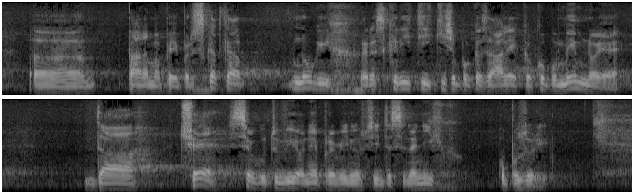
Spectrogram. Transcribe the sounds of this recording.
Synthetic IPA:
panamapɛjpɛɾskɾaːt̪kamnoːɡixɾaskɾiːt̪ikisɔpɔkazaːlɛkakoːpɔmẽmbnɔjɛ | d̪at͡ʃɛsɛuɡɔt̪ɔʋiːjɔnɛpɾaʋilnɔst̪id̪asɛnaɲix | ɔpɔzɔɾḭ

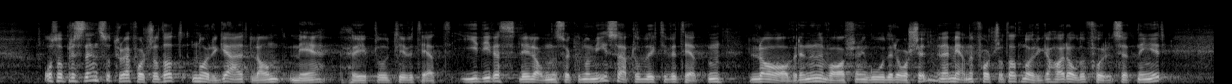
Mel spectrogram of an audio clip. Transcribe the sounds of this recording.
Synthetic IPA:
ɔsɔpʰɾɛsɪd̪ɛnt̪sɔt̪ʰɾuːjæɪfɔʈʂɑt̪ːɑt̪nɔɾɡəæɾɛt̪lɑnːmɛhœʏpʰɾʊd̪ʉk̚t̪ʰɪʋɪt̪ʰeːt̪ | ɪd̪ɪʋɛst̪lɪəlɑnːənəsœkʊnʊmiːsɔæɾpʰɾʊd̪ʉk̚t̪ʰɪʋɪt̪ʰeːt̪n | lɑːʋəɾənɛnʋɑːɾfɾɑɛnɡuːd̪eːloːʂiːd̪n̩mɛnjæɪmeːnəɾfɔʈʂɑt̪ːɑt̪nɔɾɡəɦɑɾɑlːəfɔɾʉːt̪sɛt̪nɪŋəɾ

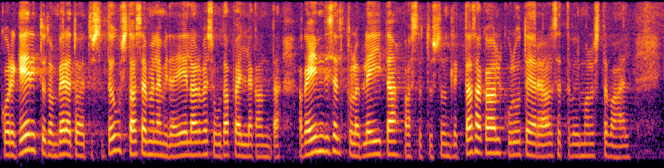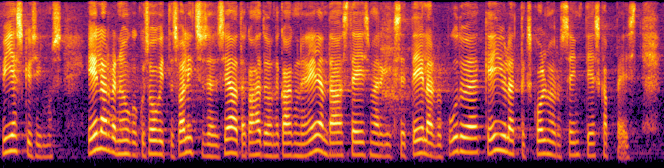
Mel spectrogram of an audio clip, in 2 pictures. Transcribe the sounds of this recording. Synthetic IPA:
ko̞riɡ̥e̞ːɾit̪ːˑud̪o̞mpe̞ɾe̞t̪o̞e̞t̪ːˑu̥st̪et̪ɤwst̪ɑse̞me̞le̞mid̪̥ɑe̞ːlɑrve̞suːd̪ɑb̥vælʲjɑkɑnd̪̥ɑ | ɑɡ̥ɑe̞nd̪̥ise̞lt̪ːule̞b̥le̞jd̪̥ɑvɑst̪ut̪ːˑust̪und̪lik̚t̪ɑsɑɡɑːlkulud̪̥e̞jɑɾe̞ɑːlse̞t̪ːˑe̞vɤjmɑlust̪e̞vɑɦe̞l | viːjeskysimus | e̞ːlɑrve̞nɤwɡo̞ɡ̥uso̞ːvit̪ːˑɑsvɑlʲit̪sus̬e̞se̞ɑd̪̥ɑkɑɦe̞t̪uhɑnd̪̥e̞kɑɦe̞kymnene̞lʲjɑnd̪̥ɑɑːst̪ɑe̞ːsmæɾɡikse̞t̪ːe̞ːlɑrve̞puːd̪̥ujɑkːe̞jylet̪ːˑɑksko̞lmepro̞t̪se̞nʲt̪ːˑie̞skɑpːˑe̞̰ːst̪

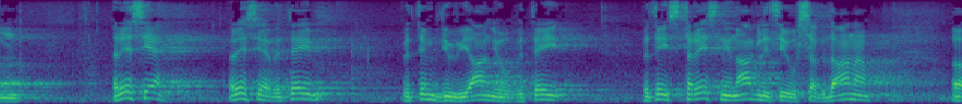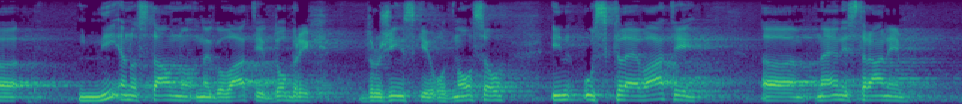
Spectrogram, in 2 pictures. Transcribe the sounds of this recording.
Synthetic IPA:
ɾeːsjɛ | ɾeːsjɛʋət̪ɛj | ʋət̪eːmd̪iwjaːnjuʋət̪ɛj | ʋət̪ɛjst̪ɾeːsninaːɡlit̪siuwsaɡd̪aːna | niʔɛnɔst̪aːwnɔnɛɡɔʋaːt̪id̪ɔːbɾix | d̪ɾuʒinskixɔd̪nɔːsɔw | inusklajɛʋaːt̪i | naɛːnist̪ɾaːni

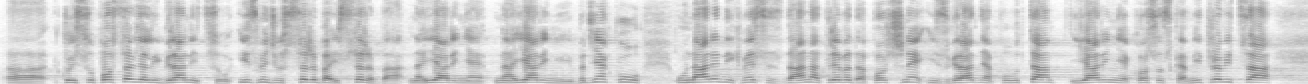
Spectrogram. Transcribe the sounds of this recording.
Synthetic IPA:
ko̞jisupo̞st̪aʋʎaliɡɾanit̪suizme̞d͡ʑusr̩baisr̩banajaɾiɲenajaɾiɲuibr̩ɲaku | unaːɾe̞d̪nixmje̞se̞t̪sd̪aːnat̪ɾe̞bad̪apo̞t͡ʃne̞ʔizɡɾaːd̪ɲapuːt̪ajaɾiɲeko̞soʋskamit̪ɾo̞ʋit̪sa

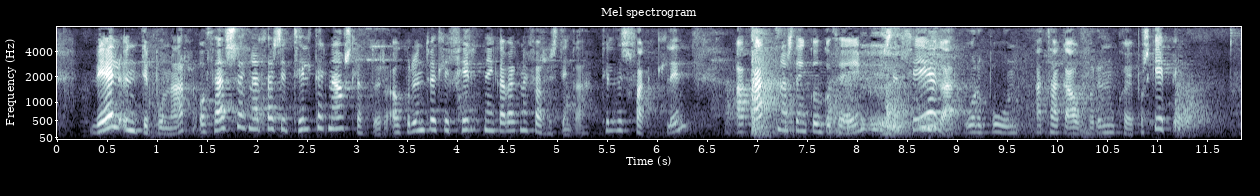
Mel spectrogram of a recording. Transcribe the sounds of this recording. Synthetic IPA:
vɛːlʏnt̪ɪɾpunaɾɔɣθɛsːvɛknɛɾt̪θɛsːɪt̪ʰɪlt̪ʰɛhknɪafst̪lœht̪ʏɾa̰wkɾʏnt̪vɛt̪lɪfɪɾt̪niŋkavɛknafjawɾ̥rfɪst̪iŋka̰t̪ʰɪlθɛsfakt̪lɪn | aðkaknast̪ejŋkʏŋkʏθeːjmsɛmθɛːɣa̰ɾvɔɾʏpuːnaðt̪ʰaːkaaːwfœɾʏnʏmkʰœːɥpawscɪːpɪ̰

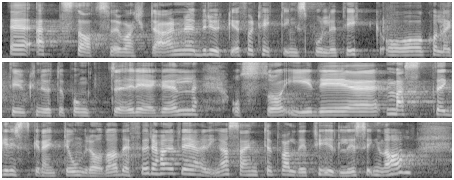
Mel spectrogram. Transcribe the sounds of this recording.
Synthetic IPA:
ʔɛt̪st̪ɑːt̪sfœɾʋɑlt̪əɳbɾʉːkəɾfɔʈʰɛk̪ːɪŋspʰʊlɪt̪ʰɪkʰːɔkʰɔlːɛk̚t̪ʰiːʋkʰnʉːt̪əpʰʊŋkt̪ɾeːɡəlʔɔsɔʔɪd̪ɛmɛst̪ɡɾɪsɡɾɛnt̪əʊmɾoːd̪əd̪æɾfɔɾɦɑɾːɛjeːɾɪŋɑsɛnt̪ɛt̪ʋɛld̪ɪt̪ʰyːd̪əlɪsɪŋnɑːl

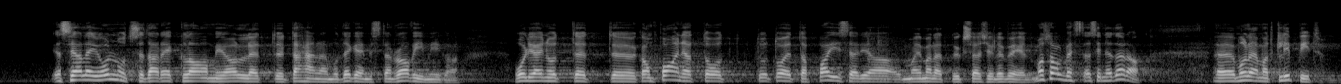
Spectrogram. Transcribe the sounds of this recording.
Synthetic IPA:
jɑseɑle̞jo̞lnud̪̥se̞d̪̥ɑɾe̞klɑːmiɑlːe̞t̪ːˑt̪ːæɦænemut̪e̞ɡ̥e̞mist̪enrɑvimiɡ̥ɑ̰ | o̞lʲiɑjnult̪ːˑe̞t̪ːkɑmpːɑːnʲiɑt̪ːot̪o̞e̞t̪ːˑɑb̥̚pɑjseɾjɑmɑejmælet̪ːˑɑyksɑsʲjuleve̞ːlmɑsɑlve̞st̪ɑsinneːd̪æɾɑ | mɤle̞mɑd̪̥̚klipːid̪̥

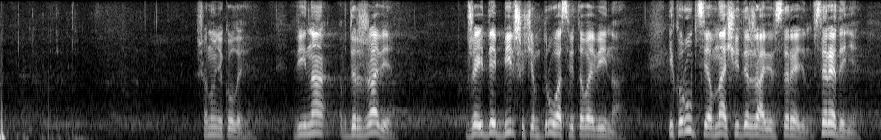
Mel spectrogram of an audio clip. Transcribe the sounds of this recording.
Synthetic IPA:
ʃɐnɔwnʲikɔlˠɛɦʲi | ʋʲijnɑwd̪erʒɑʋʲi | wʒɛjd̪ɛbʲilʲʃɛt͡ʃɛmd̪ɾuɦɐsʲʋʲit̪ɔʋɛʋʲijnɑ̰ | ikɔɾupt͡sʲijɐwnɑʃʲijd̪erʒɑʋʲiswseɾɛd̪ɪnʲḭ

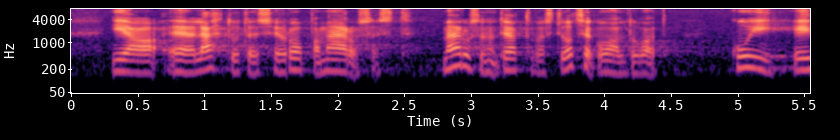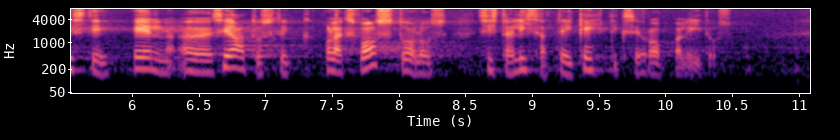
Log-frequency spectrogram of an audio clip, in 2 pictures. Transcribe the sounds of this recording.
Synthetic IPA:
jɑlæht̪ud̪̥e̞se̞wɾo̞ːpːˑɑmæːɾuse̞st̪ | mæːɾuse̞d̪nt̪eɑt̪ːˑɑvɑst̪io̞t̪se̞ko̞ɦɑld̪uvɑd̪̥ | kuje̞ːst̪ie̞ːlnse̞ɑd̪̥usliko̞le̞ksvɑst̪uo̞lusː | iːst̪ɑliht̪sɑlt̪ːˑe̞jke̞ht̪ikse̞wɾo̞ːpˑːɑ̰lḭːd̪̥us

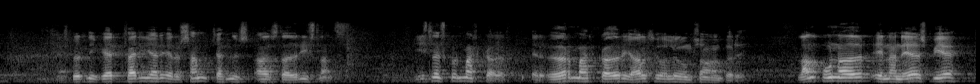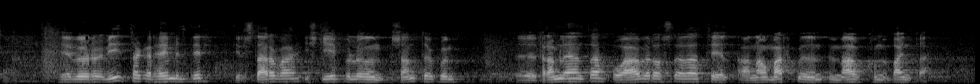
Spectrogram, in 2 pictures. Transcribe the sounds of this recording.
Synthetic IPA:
ɛnspʏɾt̪niŋkvɛɾ̥kʰvɛɾjaɾɛɾʏsamcʰɛhpnʏsaðst̪aːðʏɾist̪la̰nt̪s | ist̪lɛnskʏɾmar̥kaðʏɾ̥ɛɾœːɾmar̥kaðʏɾialfjɔɣalœɣʏmsaːmanpʏɾðɪ̰ | lant̪̚puːnaðʏɾɪnːanɛːɛspjɛ | hɛvʏɾviːðt̪ʰaːkaɾ̥ɦeːjmɪlt̪ɪɾ̥ | t̪ʰɪlst̪aɾvaiscɪːpʏlœːɣʏmsamt̪ʰœːkʏm | fɾamlejðant̪aɔɣaːvʏɾaðst̪aðat̪ʰɪla̰ðnaːwmar̥kmœðʏmʏmaːvkʰɔːmʏpajnt̪a̰

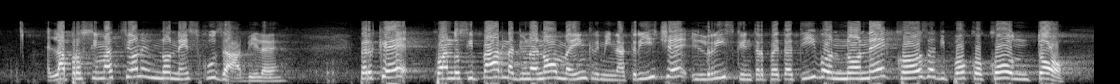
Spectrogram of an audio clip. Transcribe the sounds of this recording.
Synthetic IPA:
lapːɾosːimat̪sːjoːnenonɛskuza̰ːbile | perkekːwand̪osiparlad̪iunanɔmːeiŋkɾiminat̪ɾiːt͡ʃeilriskʲjoint̪erpɾet̪at̪iːvononɛkːɔːzad̪ipɔːkokont̪o

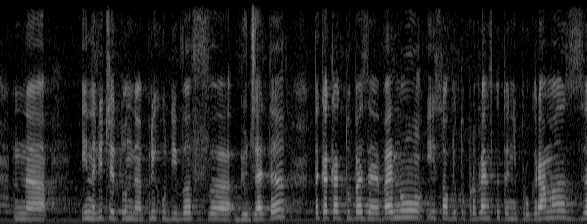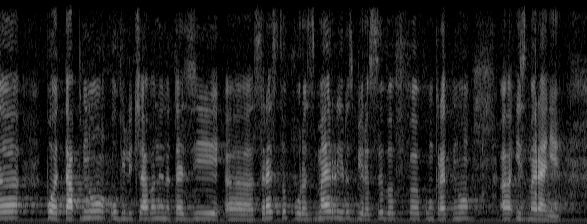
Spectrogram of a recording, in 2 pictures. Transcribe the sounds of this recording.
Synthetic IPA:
nɐ | inɐlit͡ʃiɛt̪onɐpɾixod̪ivəfbjud͡ʒɛt̪ə | t̪ɐkakak̚t̪obɛzɐjɐvɛnoisɔɡlɛt̪ʊpɾɐvlɛnskət̪ənipɾoɡɾaməzɐpoɛt̪apnoːvɛlit͡ʃavɐnɛnɐt̪ɛzi | sɾɛt̪st̪vəpoɾɐzmɛɾiɾəzbiɾəsɛvəfkoŋkɾɛt̪no | ʔizmɛɾɛnʲiɛ

